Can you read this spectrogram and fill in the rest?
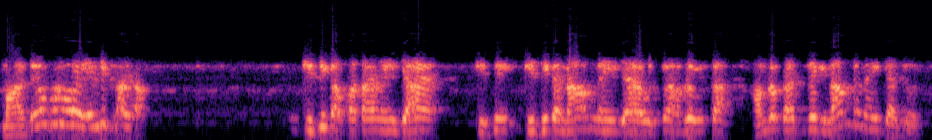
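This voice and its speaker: In this lo-fi, phone-like recording, a man gives a spiritual discourse to followers, telling stories and emphasizing words to make his case. He is a spiritual teacher with a husky voice that sits high, and he talks fast.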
